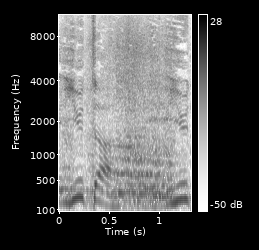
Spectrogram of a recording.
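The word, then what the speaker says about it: Juta: Okay, Utah Racing, yeah. So that's it's Lithuanian.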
